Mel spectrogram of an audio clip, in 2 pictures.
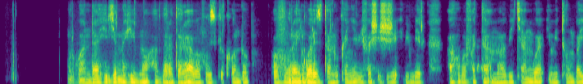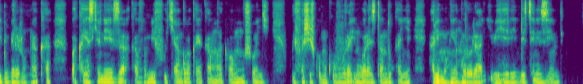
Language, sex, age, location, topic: Kinyarwanda, male, 25-35, Huye, health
